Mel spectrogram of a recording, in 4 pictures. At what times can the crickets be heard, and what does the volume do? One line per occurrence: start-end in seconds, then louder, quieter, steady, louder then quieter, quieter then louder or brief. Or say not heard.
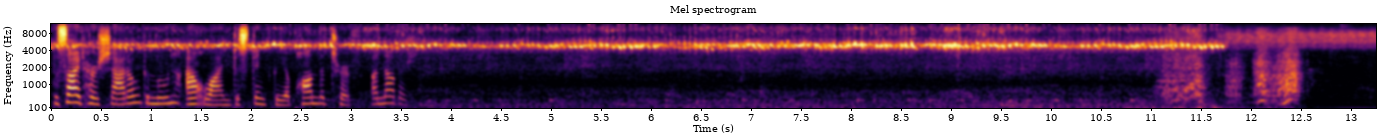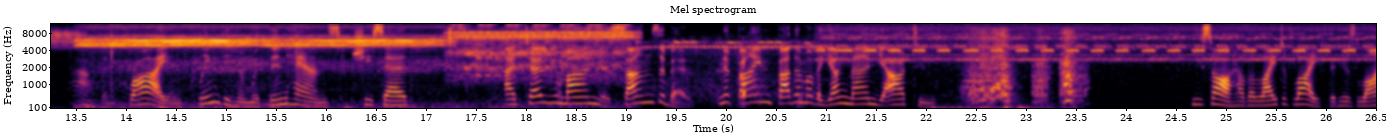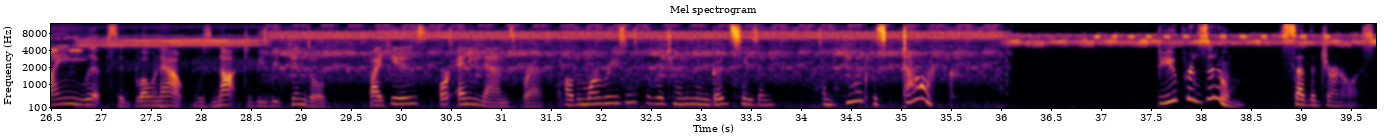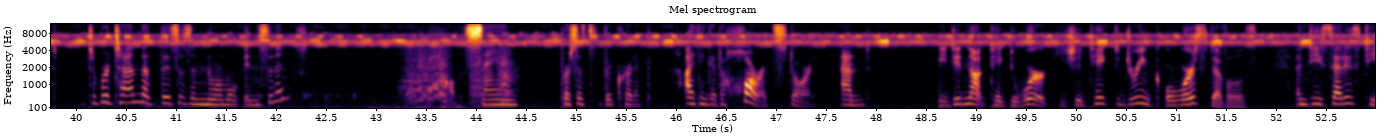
0.0-52.9 quieter.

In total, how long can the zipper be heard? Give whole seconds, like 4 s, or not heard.
5 s.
